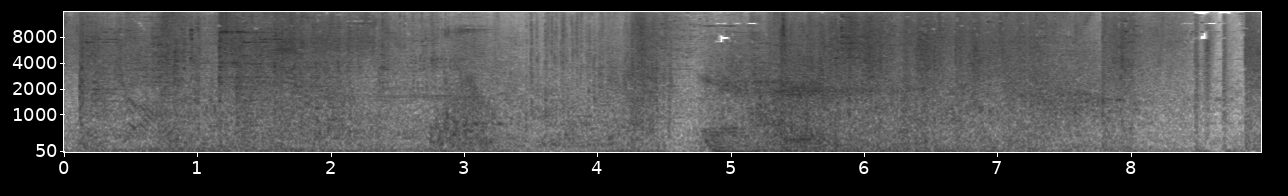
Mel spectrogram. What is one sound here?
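Magic blasts whoosh and boom in a video game battle.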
